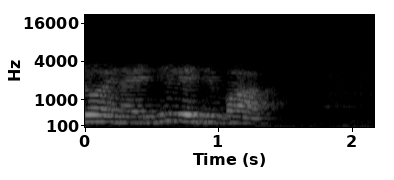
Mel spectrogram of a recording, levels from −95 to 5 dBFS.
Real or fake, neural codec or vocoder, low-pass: real; none; 3.6 kHz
